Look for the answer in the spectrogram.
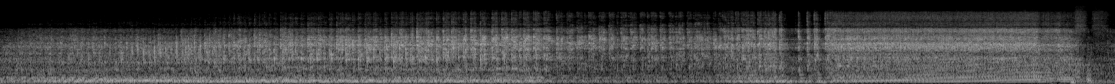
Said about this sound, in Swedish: Denna motorn har jag byggt alldeles själv. Det är fan sjukt. Jag kommer ihåg, jag visade det motorblocket i bak i Volvon.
